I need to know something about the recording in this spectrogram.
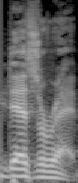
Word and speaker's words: Deseret: okay this I'm desert is spelled how Deseret it's going to be Deseret Deseret Drifters okay dumb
